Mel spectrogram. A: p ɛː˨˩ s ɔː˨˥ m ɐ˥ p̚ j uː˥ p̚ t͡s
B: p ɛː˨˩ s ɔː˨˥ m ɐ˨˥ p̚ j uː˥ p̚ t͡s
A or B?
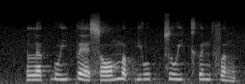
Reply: B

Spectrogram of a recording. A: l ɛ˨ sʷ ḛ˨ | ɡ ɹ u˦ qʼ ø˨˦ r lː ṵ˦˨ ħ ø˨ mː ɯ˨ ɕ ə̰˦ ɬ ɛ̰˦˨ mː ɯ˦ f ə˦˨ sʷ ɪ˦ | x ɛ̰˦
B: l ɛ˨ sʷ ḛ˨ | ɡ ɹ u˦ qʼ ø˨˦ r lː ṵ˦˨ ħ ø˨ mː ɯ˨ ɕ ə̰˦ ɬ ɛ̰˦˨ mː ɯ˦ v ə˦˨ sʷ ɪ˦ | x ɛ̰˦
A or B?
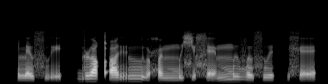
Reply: B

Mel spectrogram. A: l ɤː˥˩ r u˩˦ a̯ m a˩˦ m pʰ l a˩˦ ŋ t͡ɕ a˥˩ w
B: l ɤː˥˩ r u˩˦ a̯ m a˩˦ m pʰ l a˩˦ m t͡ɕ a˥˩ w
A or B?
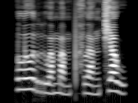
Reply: A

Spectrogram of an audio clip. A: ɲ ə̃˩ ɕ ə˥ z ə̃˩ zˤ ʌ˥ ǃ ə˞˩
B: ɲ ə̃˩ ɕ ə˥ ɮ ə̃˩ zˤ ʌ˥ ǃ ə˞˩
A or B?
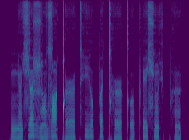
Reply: B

